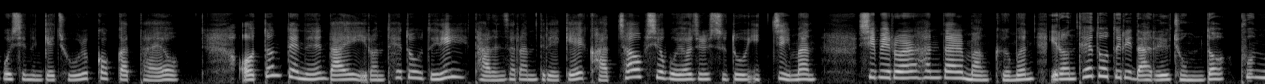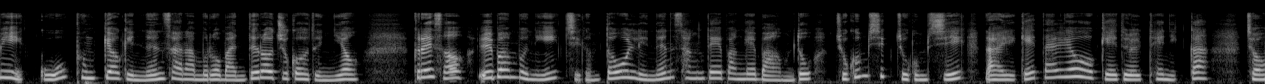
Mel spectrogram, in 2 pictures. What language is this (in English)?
Korean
